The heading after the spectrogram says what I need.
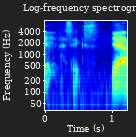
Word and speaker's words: Asics: Asics. Yeah, I say Asics. Yeah. Because we do Asics. the long A, Asics. We say Asics.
